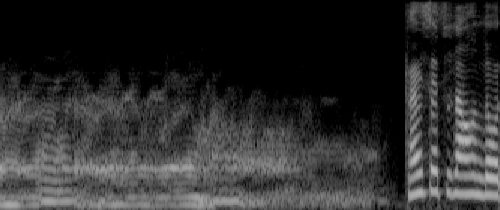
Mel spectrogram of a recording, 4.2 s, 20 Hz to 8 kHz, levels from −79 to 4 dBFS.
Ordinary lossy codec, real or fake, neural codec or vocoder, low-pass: none; fake; codec, 16 kHz, 1 kbps, FreqCodec, larger model; none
